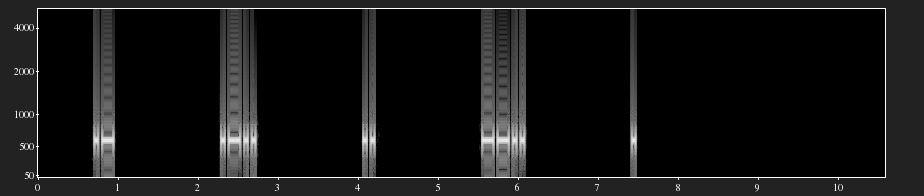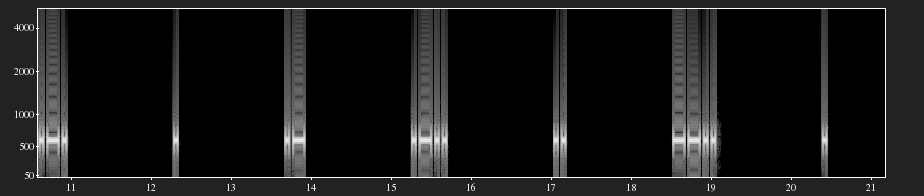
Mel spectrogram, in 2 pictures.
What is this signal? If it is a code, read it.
Morse code, heard as a keyed tone, about 25 wpm, spaced as for 6 wpm, 600 Hz. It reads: ALIZE REALIZE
